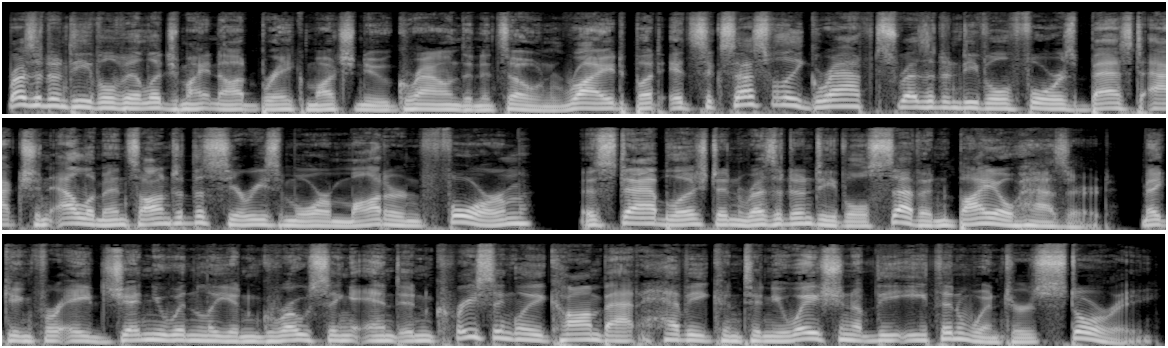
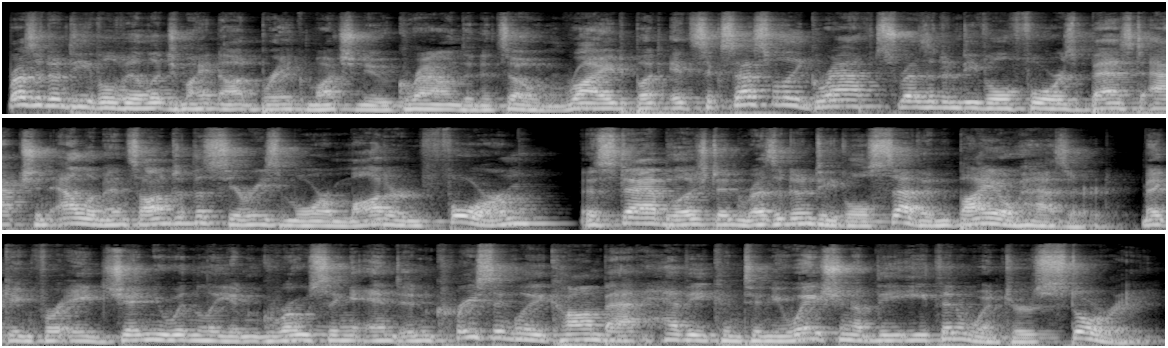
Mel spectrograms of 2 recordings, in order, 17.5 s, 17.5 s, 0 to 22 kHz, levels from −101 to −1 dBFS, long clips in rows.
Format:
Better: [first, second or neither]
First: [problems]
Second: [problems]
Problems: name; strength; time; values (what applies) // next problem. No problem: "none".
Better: first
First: none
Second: room echo; slight; dies away in 0.4 s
